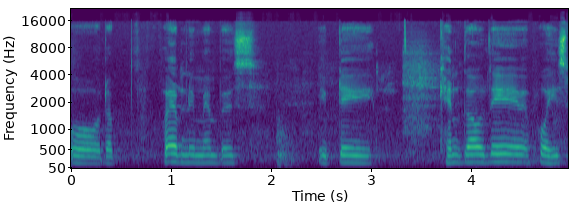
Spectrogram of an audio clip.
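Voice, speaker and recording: A woman speaks in a monotone, flat delivery at a fairly low pitch. Noticeable background noise runs underneath. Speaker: Anglican priest. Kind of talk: interview testimony. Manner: hesitant, with fillers.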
